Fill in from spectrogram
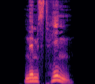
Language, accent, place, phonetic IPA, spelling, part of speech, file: German, Germany, Berlin, [ˌnɪmst ˈhɪn], nimmst hin, verb, De-nimmst hin.ogg
- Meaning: second-person singular present of hinnehmen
